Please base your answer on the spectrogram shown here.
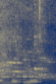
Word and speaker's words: Lviv: So this is in the western part of Ukraine, not too far from Lviv, or Lviv as it's pronounced now.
